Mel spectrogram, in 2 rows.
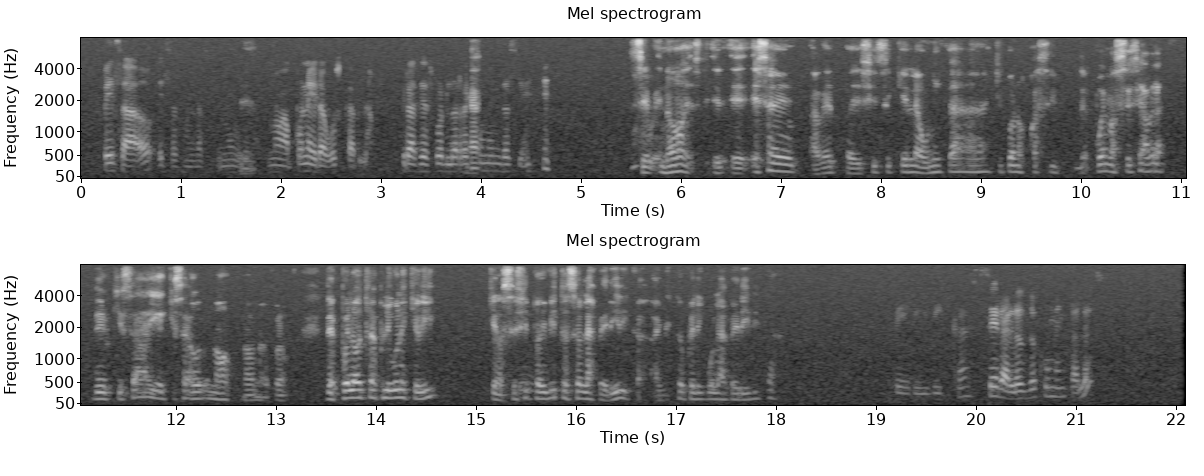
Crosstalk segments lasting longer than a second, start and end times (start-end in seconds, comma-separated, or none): none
